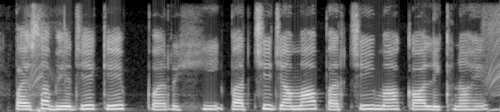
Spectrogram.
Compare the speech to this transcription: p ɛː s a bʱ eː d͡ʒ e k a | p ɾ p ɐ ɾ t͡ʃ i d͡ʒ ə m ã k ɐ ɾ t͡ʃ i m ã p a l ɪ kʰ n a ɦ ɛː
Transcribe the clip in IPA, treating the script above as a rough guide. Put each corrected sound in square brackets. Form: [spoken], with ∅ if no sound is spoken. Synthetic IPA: p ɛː s a bʱ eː d͡ʒ e k [e] | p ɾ p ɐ ɾ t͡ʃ i d͡ʒ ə m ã [p] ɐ ɾ t͡ʃ i m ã [k] a l ɪ kʰ n a ɦ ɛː

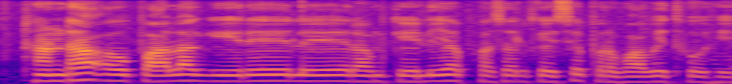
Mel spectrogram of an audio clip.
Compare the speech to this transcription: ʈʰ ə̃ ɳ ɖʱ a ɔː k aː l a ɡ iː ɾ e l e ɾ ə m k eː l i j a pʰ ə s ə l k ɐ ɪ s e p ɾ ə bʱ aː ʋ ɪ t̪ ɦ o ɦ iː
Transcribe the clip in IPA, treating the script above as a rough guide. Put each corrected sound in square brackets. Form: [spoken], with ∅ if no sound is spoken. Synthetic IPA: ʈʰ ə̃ ɳ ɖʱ a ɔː [p] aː l a ɡ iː ɾ e l e ɾ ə m k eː l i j a pʰ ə s ə l k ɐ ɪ s e p ɾ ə bʱ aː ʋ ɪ t̪ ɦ o ɦ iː

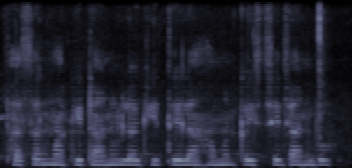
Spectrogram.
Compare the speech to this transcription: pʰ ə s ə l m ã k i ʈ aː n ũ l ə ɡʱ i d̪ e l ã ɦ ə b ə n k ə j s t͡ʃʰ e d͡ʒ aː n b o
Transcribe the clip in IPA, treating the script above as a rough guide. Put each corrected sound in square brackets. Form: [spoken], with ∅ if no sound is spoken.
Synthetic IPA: pʰ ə s ə l m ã k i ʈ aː n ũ l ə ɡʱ i [t̪] e l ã ɦ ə [m] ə n k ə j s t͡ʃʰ e d͡ʒ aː n b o

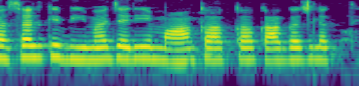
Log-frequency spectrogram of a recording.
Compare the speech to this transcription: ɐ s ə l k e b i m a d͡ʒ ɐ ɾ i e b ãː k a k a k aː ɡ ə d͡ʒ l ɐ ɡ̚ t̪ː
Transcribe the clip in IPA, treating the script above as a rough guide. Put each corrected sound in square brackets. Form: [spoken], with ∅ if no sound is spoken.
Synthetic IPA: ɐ s ə l k e b [iː] m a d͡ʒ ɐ ɾ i e [m] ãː k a k a k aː ɡ ə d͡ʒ l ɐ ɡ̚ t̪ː

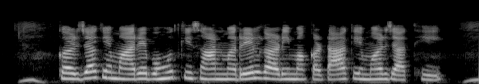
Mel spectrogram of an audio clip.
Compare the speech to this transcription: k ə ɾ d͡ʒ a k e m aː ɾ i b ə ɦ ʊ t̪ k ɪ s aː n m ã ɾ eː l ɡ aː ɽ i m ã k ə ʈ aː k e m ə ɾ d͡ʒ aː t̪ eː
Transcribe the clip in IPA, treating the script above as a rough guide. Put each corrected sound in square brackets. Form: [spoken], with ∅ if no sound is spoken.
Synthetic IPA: k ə ɾ d͡ʒ a k e m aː ɾ [e] b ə ɦ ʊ t̪ k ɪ s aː n m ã ɾ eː l ɡ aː ɽ i m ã k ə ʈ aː k e m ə ɾ d͡ʒ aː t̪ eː

